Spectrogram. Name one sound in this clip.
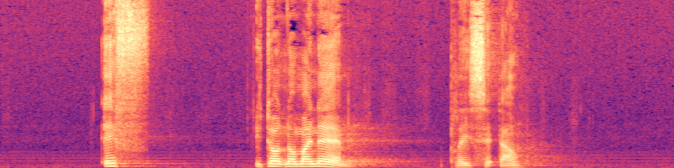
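A young man speaks expressively into a close microphone, in short bursts with pauses.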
